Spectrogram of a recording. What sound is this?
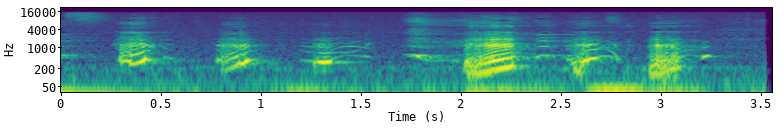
Me laughing strangely
human, laugh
